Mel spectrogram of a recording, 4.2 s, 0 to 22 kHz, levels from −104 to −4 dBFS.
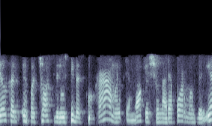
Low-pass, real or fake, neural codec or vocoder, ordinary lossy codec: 3.6 kHz; real; none; MP3, 32 kbps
